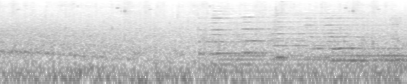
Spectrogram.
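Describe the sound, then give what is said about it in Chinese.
Hooves clip-clop steadily as a horse-drawn carriage travels on through the dark along an uneven road after rain, in strong wind. The continuous rumbling noise carries on throughout. “马车在黑暗中继续前行”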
